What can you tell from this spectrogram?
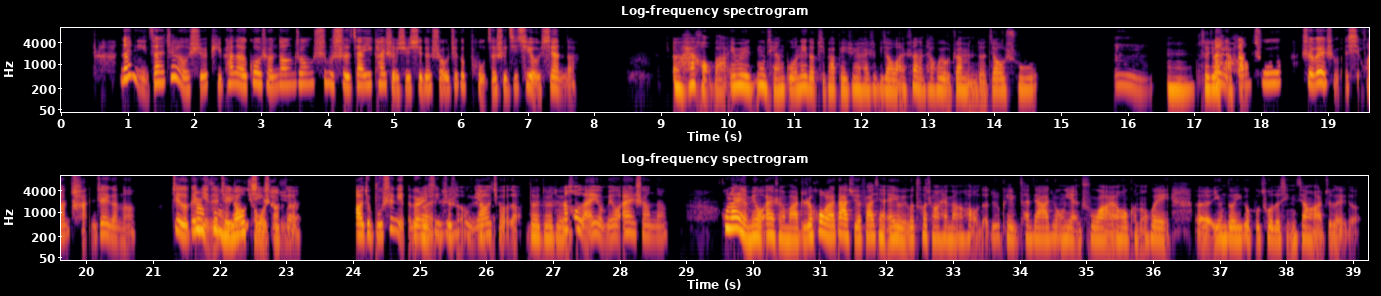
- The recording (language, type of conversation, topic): Chinese, podcast, 去唱K时你必点哪几首歌？
- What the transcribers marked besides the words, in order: none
